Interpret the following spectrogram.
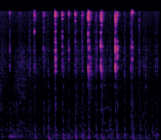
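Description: Faint, quick run of computer keyboard key clicks, about a dozen in just over a second, while the volume is being adjusted.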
